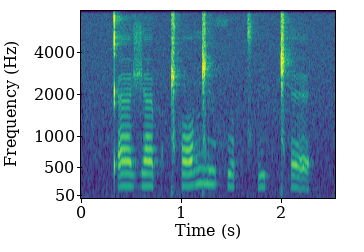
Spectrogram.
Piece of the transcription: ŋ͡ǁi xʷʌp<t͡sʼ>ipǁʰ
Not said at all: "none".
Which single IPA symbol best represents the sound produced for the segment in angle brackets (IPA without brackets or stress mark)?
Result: t͡sʼ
